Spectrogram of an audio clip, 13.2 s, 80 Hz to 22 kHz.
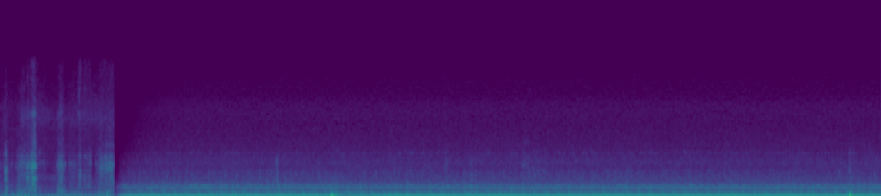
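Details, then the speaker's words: Case 1450B dozer with rebuilt diesel engine, first starts after reassembly (fuel leak still to fix): deep even rumble settling to steady idle with no knocks or misses; normal idle. "I mean so far sounds good I might start it one more time"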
